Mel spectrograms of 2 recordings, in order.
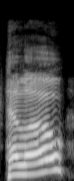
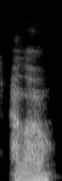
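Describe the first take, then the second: First: It is said loudly and confidently. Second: It is said quietly and hesitantly.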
